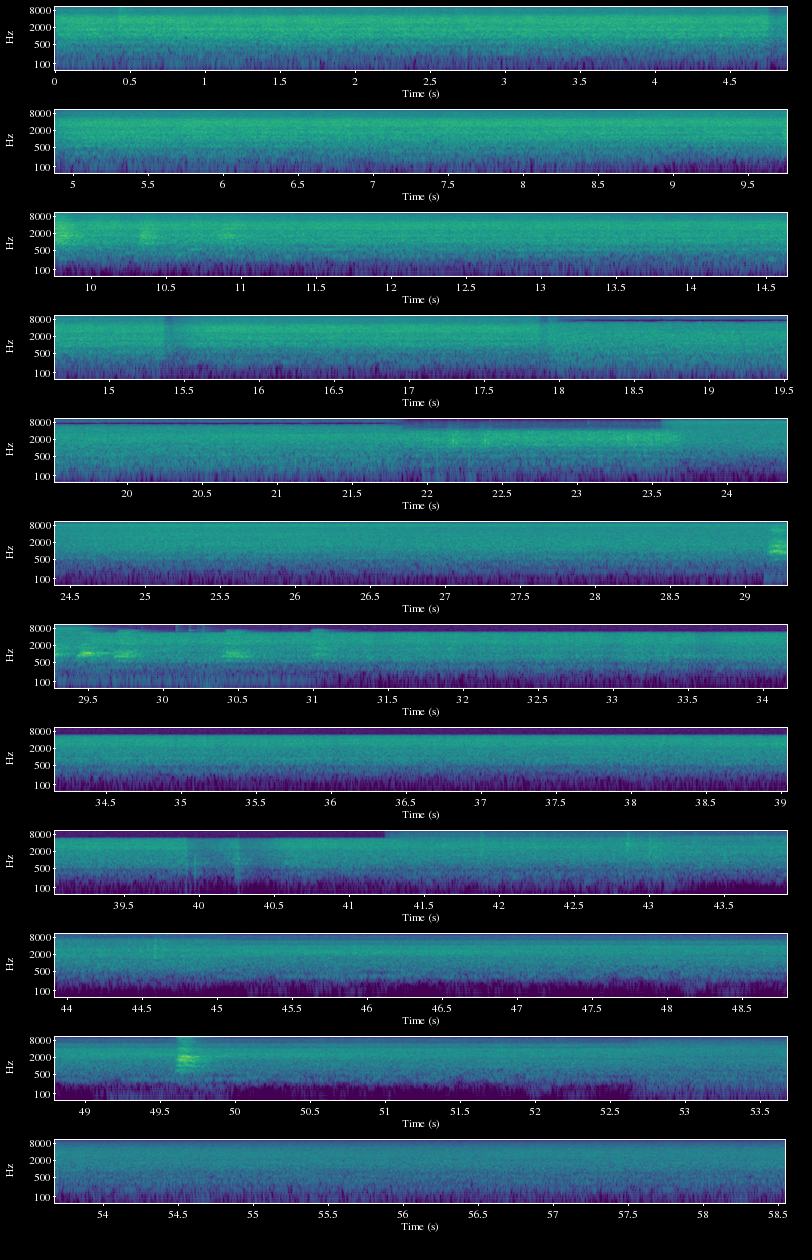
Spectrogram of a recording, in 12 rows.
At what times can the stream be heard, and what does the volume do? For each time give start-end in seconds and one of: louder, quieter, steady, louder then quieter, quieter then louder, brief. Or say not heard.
0.0-58.4 quieter.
